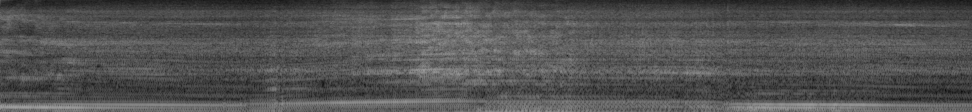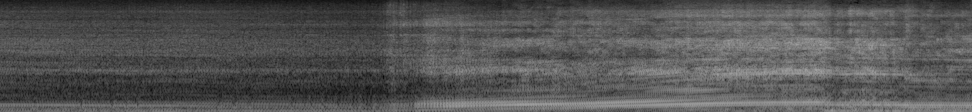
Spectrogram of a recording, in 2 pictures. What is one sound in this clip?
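Wind rushes past a moving motorcycle rider.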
